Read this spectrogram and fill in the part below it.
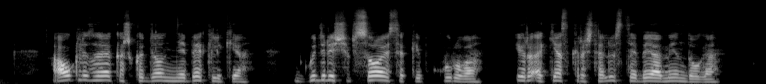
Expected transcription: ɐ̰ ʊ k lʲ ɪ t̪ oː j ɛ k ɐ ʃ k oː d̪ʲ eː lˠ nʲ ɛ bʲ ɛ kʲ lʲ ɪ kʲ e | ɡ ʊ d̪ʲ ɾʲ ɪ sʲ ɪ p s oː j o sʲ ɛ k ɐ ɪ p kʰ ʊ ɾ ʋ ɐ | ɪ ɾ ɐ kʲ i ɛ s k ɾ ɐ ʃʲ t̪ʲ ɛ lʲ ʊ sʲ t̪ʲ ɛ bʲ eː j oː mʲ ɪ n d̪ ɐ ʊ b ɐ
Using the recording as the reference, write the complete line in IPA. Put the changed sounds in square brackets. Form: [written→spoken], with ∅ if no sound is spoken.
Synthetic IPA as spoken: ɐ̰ ʊ k lʲ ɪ t̪ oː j ɛ k ɐ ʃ k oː d̪ʲ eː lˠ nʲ ɛ bʲ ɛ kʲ lʲ ɪ kʲ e | ɡ ʊ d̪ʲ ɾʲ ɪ [sʲ→ʃʲ] ɪ p s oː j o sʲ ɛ k ɐ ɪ p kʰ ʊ ɾ ʋ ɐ | ɪ ɾ ɐ kʲ i ɛ s k ɾ ɐ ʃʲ t̪ʲ ɛ lʲ ʊ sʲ t̪ʲ ɛ bʲ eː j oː mʲ ɪ n d̪ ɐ ʊ [b→ɡ] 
